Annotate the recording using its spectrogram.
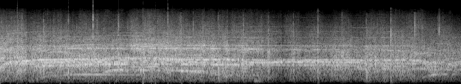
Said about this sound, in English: You can hear and see all of those people applauding after Councilmember Deidreana Freeman did ask for an amendment to the resolution to add the language of genocide in it.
